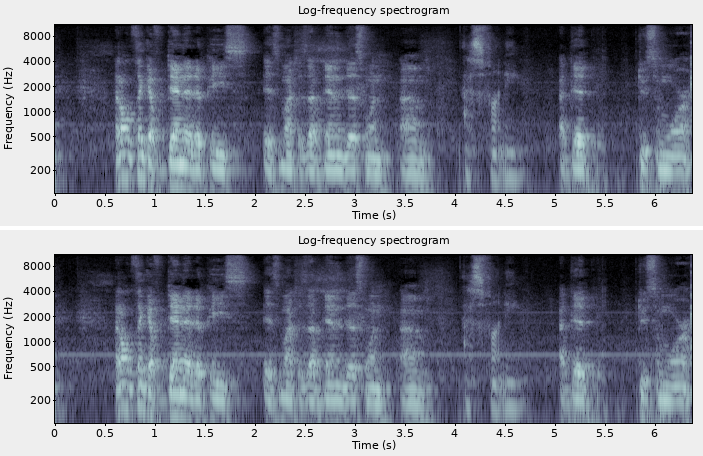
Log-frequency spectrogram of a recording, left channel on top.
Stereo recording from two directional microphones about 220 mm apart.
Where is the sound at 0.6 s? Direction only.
5° right (ahead or behind).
